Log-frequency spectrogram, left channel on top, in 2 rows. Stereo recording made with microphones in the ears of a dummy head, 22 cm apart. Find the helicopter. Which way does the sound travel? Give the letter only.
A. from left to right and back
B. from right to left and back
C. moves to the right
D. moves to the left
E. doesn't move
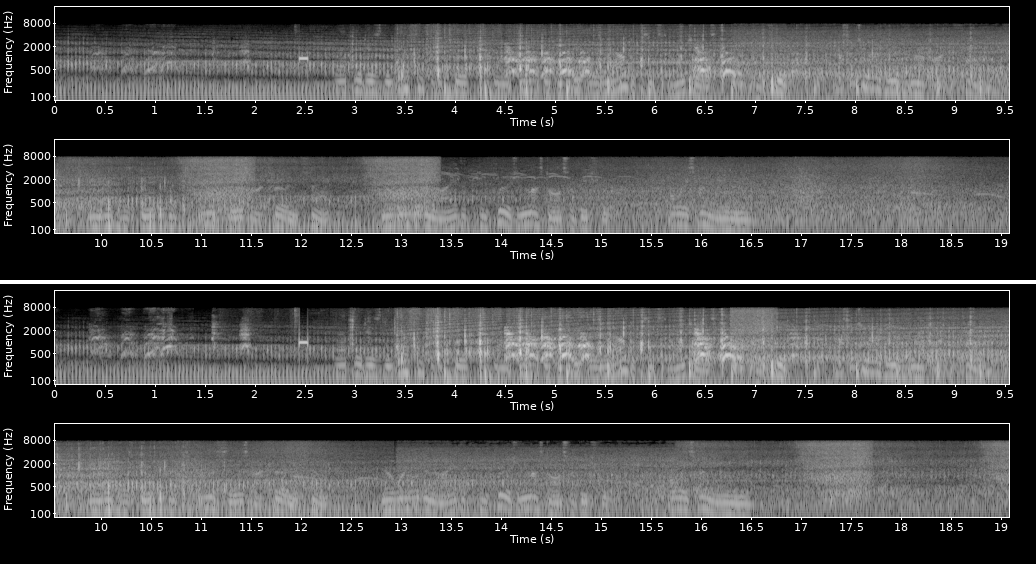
C.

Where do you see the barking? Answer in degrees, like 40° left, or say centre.
80° right.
